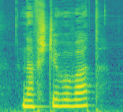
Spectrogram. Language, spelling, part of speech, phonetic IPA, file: Czech, navštěvovat, verb, [ˈnafʃcɛvovat], Cs-navštěvovat.ogg
- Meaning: 1. to visit 2. to attend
